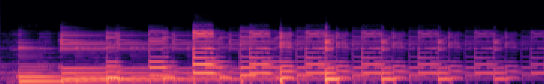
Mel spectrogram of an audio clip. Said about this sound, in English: Now the next thing we're going to need is a guitar tone that is totally clean. I don't want to hear any effects. I don't want to hear any distortion. I don't want to hear any reverb. I don't want to hear any delay.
